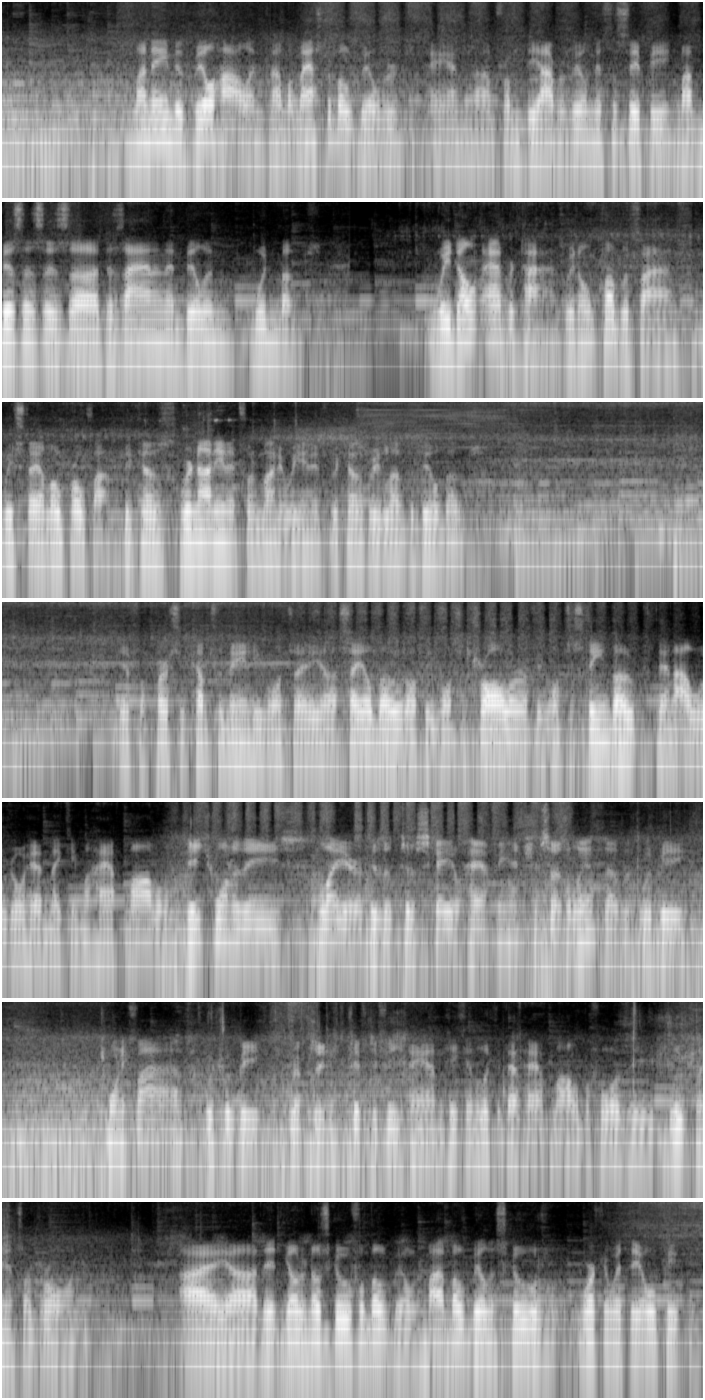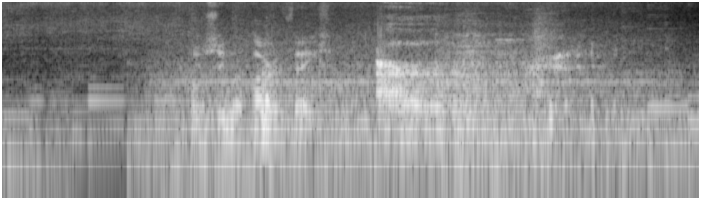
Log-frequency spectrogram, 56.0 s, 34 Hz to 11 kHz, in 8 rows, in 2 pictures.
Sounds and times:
Music: 0:00.0 - 0:56.0
Speech: 0:01.3 - 0:10.1, 0:11.3 - 0:18.7, 0:22.2 - 0:34.9, 0:36.0 - 0:42.8, 0:43.9 - 0:48.9, 0:51.0 - 0:52.4.

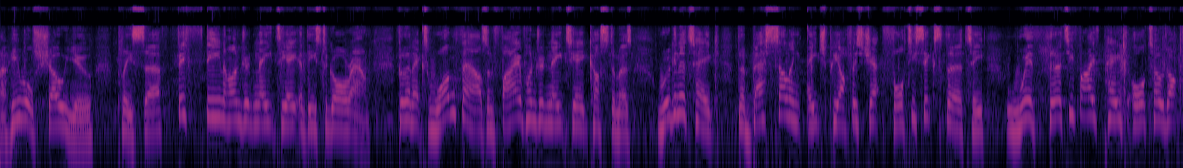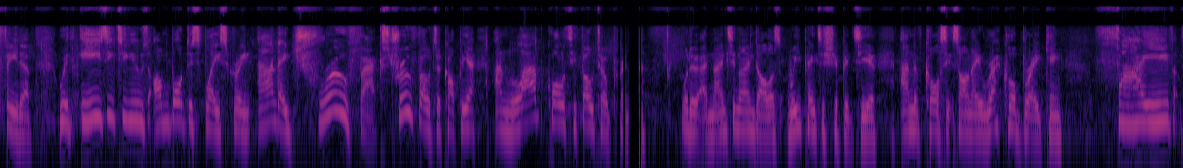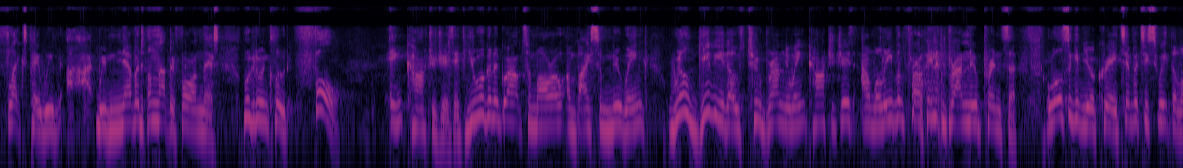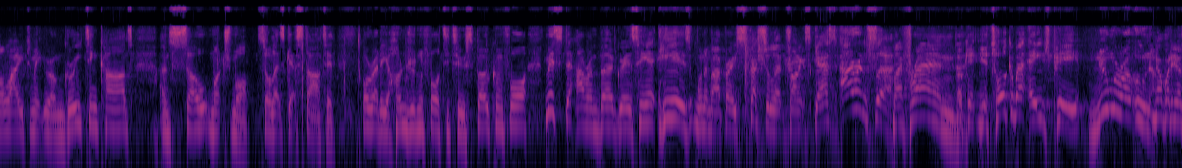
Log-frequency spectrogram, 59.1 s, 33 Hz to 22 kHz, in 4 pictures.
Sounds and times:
Speech: 0:00.0 - 0:59.1.

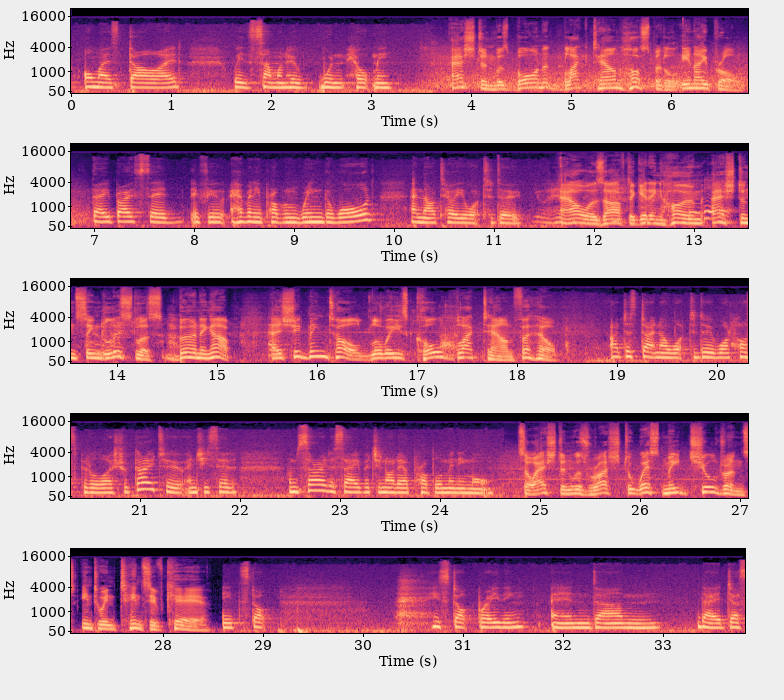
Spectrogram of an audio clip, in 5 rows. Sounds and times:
Speech: 0:03.8 - 0:18.4.

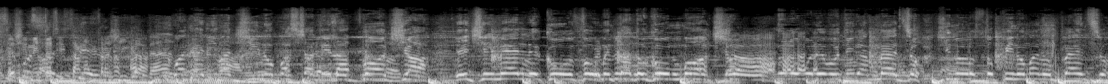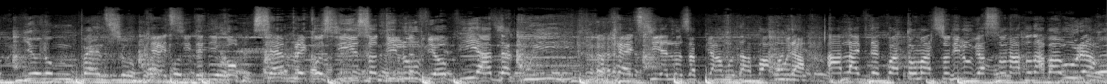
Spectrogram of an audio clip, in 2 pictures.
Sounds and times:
Hip hop music: 0:00.0 - 0:22.1
Rapping: 0:00.0 - 0:22.1.

